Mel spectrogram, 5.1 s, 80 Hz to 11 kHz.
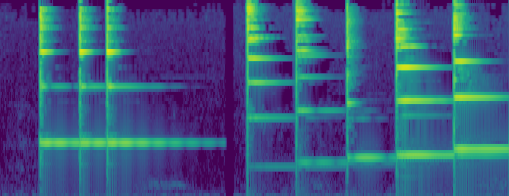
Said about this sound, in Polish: Szkoda, że mamy tylko 5 szklanek, bo jakby było trochę więcej, to mogłybyśmy grać jeszcze więcej różnych piosenek. To dołóżmy 6. Dobrze, najwyższą z wszystkich. Czyli tylko trochę wody. Sprawdźmy.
